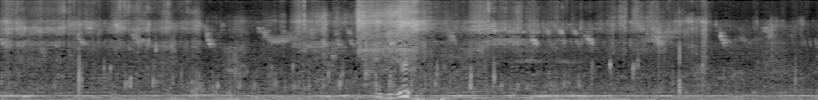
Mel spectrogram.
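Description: Soup boiling in a cast-iron cauldron over a wood fire, with faint crackles and bubbling over a steady low hum. A short rising-and-falling animal call sounds about six seconds in.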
